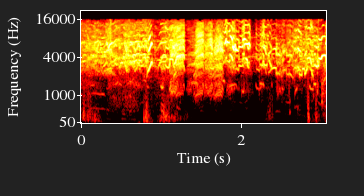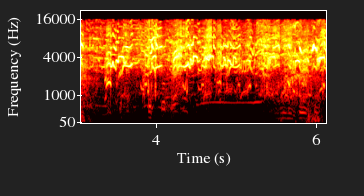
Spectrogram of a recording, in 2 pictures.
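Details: Feeding frenzy of rainbow lorikeets on Magnetic Island near Townsville, Queensland: a loud mass of piercing screeches and squawks from many birds, with clicks and knocks from the feeding area.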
